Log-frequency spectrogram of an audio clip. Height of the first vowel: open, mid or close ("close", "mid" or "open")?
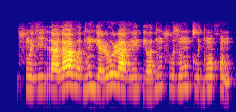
mid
